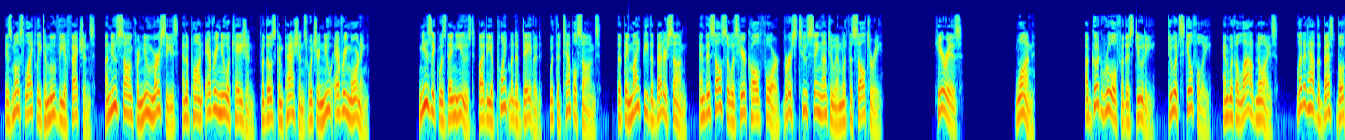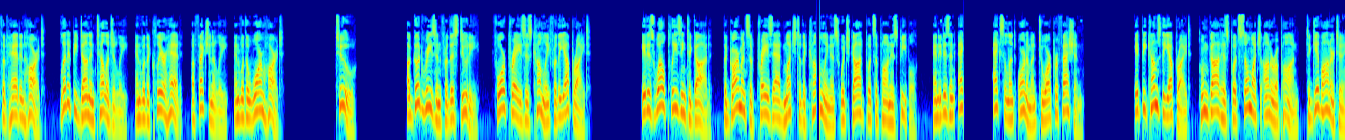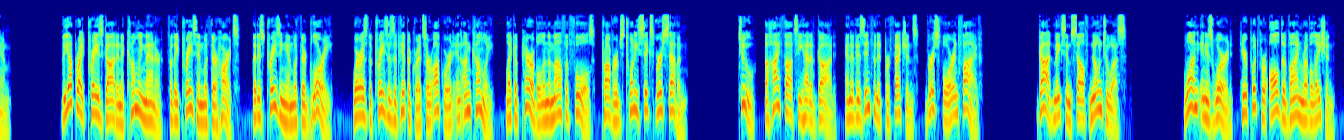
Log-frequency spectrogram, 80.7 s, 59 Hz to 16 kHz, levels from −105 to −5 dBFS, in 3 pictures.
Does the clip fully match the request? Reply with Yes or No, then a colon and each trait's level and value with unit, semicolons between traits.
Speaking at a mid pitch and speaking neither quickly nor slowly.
Yes: medium, 150 Hz; average, 180 wpm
